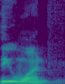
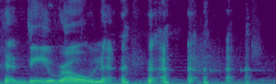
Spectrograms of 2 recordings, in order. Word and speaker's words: Daron: I'm the only person that has a name that is spelled as Daron, but it is pronounced D1, which is amazing. I'm so hyped. He said D-Ron.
